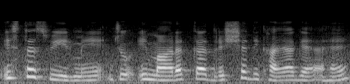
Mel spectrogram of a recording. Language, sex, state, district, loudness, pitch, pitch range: Hindi, female, Bihar, Gaya, -15 LUFS, 220 Hz, 195-245 Hz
